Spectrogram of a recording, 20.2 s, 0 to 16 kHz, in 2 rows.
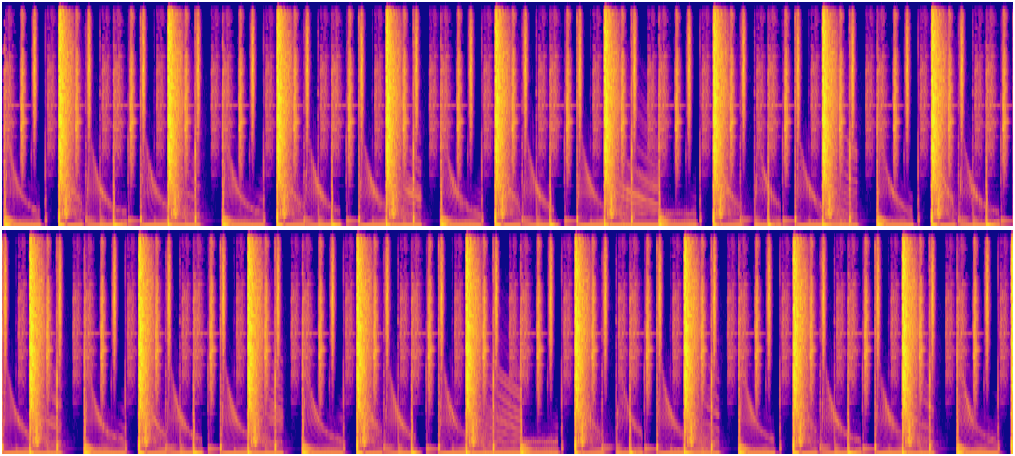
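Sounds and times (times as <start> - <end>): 
dance drums: 0.0 - 20.2
pulled clap: 0.6 - 2.1, 2.8 - 3.2, 3.8 - 4.3, 5.0 - 5.4, 6.0 - 8.6, 9.3 - 10.8, 11.5 - 12.0, 12.6 - 13.0, 13.7 - 14.2, 14.8 - 17.4, 18.0 - 20.2.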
